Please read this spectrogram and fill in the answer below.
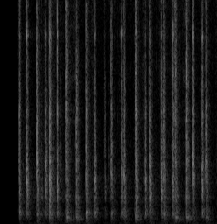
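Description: Typing sound effect: a rapid run of key clicks, about ten a second, starting a moment in, laid over text being typed out on screen.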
